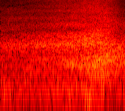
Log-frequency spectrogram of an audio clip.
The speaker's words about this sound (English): I apologise for all the wind noise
